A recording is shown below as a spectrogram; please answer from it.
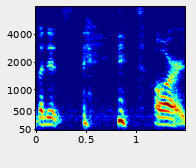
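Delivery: talking through stifled laughter. Reading viewer comments aloud, trying not to laugh: laughing while talking. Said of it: "trying to get through it without laughing".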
